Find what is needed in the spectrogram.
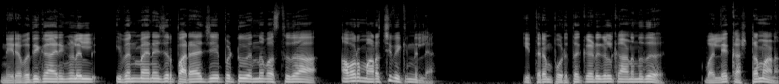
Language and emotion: Malayalam, angry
